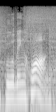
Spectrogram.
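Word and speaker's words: Bu-Ling Huang: As stated in the theme naming blog, she's Chinese, so the proper pronunciation of her name is Buling Huang, but the Japanese pronounce the kanji as Puring Fong.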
